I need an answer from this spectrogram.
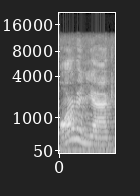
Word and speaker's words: Armagnac: there's a place just south of cognac called armagnac armagnac a-r-m-a-n-g-n-a-c i think it's spelled i think that's how it spell but arm and yak is a brandy producing area south of i'm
